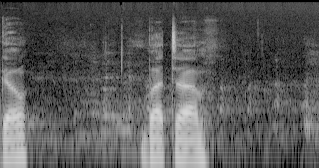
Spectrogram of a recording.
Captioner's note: audience laughing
